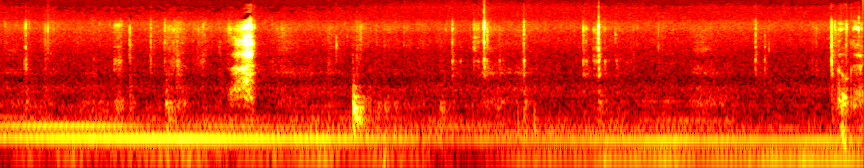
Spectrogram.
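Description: Faint scattered clicks and rubbing of hands handling rubber fuel hoses and clamps in a car's engine bay, over a steady low hum.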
